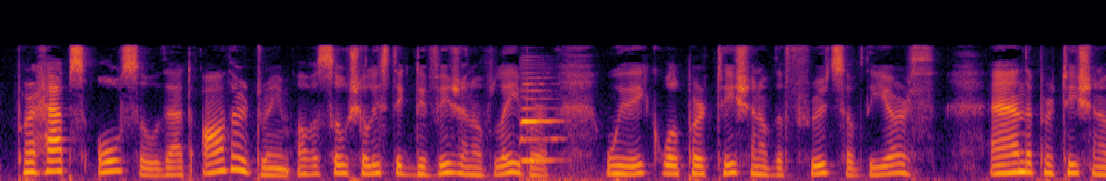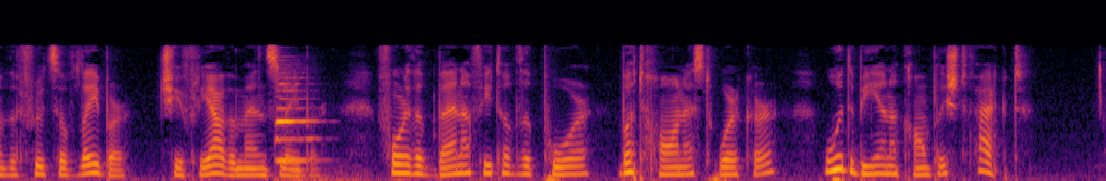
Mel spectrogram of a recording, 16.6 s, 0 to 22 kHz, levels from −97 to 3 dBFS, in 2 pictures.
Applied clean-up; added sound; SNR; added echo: none; Wind instrument, woodwind instrument; 1 dB; none.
